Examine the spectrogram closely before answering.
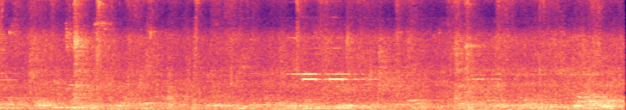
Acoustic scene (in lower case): subway station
